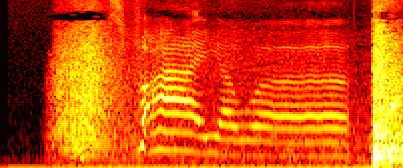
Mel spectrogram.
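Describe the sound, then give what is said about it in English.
A big firework whooshes upward, going very high into the sky, and gives off a long, steady whistling tone before a sudden loud, clear bang bursts out at the very end. “Firework! That looks way high. Look, that's a big one. That went really high.”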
